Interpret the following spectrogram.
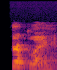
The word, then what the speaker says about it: Stripling: Stripling, as in strip club.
